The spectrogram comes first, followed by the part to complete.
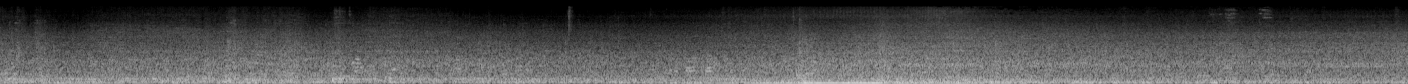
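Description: Steady city road traffic heard from on board a Hong Kong double-decker tram, the tram's running noise mixed with buses and taxis. A deeper rumble swells about eight seconds in as a double-decker bus passes close alongside.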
